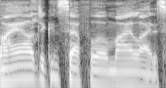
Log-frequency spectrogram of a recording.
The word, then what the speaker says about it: Myalgic encephalomyelitis: Myalgic encephalomyelitis.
